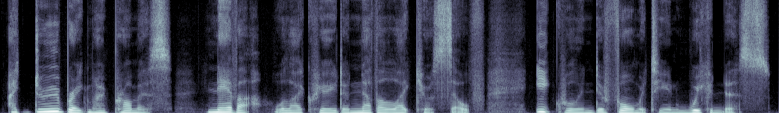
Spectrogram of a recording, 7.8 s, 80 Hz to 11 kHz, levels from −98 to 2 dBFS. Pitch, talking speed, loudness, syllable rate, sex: 180 Hz, 130 wpm, -19 LUFS, 4.7 syllables/s, female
